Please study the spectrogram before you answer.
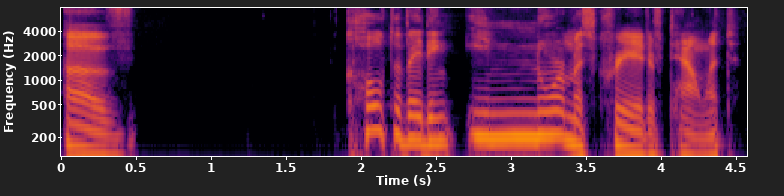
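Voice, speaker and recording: A man on a discussion panel, laying out an argument in measured, full sentences. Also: a little high, big pitch swings, darkish tone, dry recording.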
